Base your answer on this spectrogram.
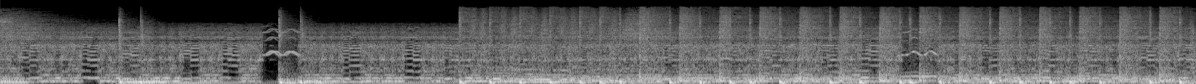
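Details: Loud heavy metal music with distorted electric guitar and drums throughout; no animal sound can be picked out.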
